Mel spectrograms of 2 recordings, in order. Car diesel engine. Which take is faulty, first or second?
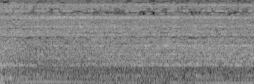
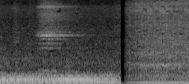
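first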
